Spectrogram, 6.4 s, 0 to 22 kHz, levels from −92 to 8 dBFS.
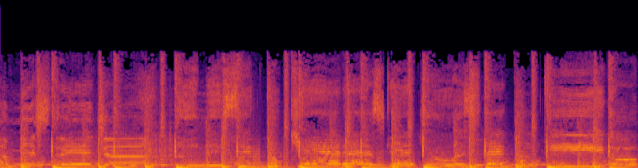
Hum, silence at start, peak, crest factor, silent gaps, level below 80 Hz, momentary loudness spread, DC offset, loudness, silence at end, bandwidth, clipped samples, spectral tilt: none; 0 s; -6 dBFS; 10 dB; none; -24 dBFS; 3 LU; under 0.1%; -16 LUFS; 0 s; 15.5 kHz; under 0.1%; -4.5 dB/octave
